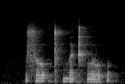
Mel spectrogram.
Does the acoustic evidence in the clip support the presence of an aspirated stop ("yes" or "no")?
yes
